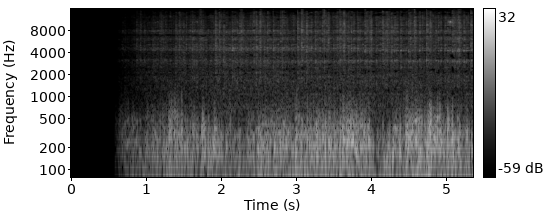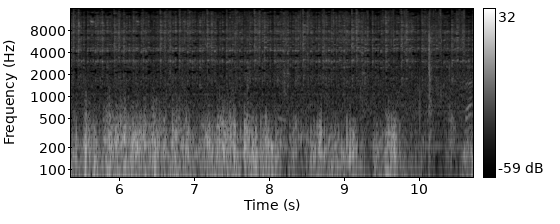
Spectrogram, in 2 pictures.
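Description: Airfield noise: a steady, uneven low rumble with a faint high whine above it, starting about half a second in.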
